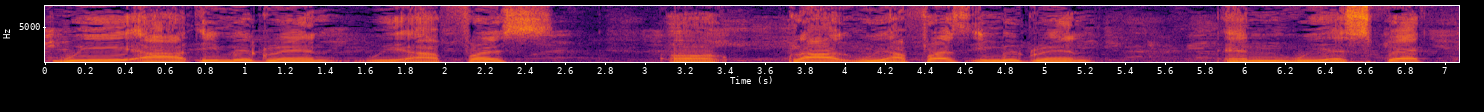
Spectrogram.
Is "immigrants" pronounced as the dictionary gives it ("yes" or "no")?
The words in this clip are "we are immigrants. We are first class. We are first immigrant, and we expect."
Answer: no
